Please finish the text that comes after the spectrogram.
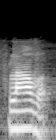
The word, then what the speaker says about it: flour: பாருங்க, ரெண்டுக்குமே ஒரே உச்சரிப்போம். ஃப்ளாவ், ஃப்ளாவர், ஃப்ளாவர்.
